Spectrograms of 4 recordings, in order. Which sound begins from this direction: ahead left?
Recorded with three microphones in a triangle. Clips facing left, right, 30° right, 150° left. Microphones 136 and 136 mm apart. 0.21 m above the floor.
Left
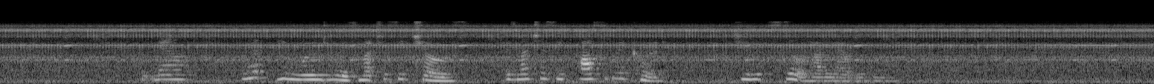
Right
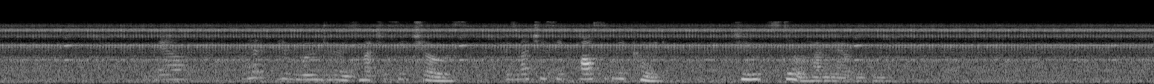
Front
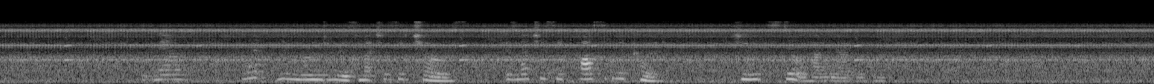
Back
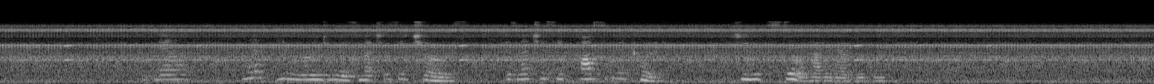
A woman speaking, at 1.4 s.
